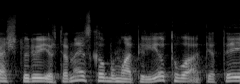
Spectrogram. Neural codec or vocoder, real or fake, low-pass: codec, 44.1 kHz, 7.8 kbps, Pupu-Codec; fake; 14.4 kHz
